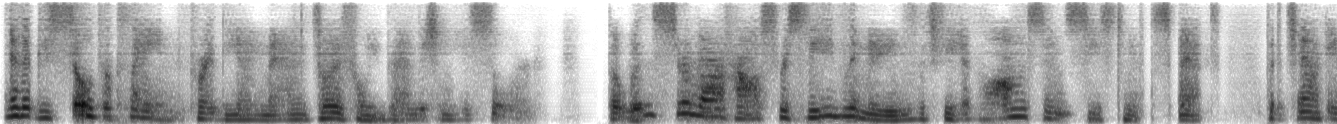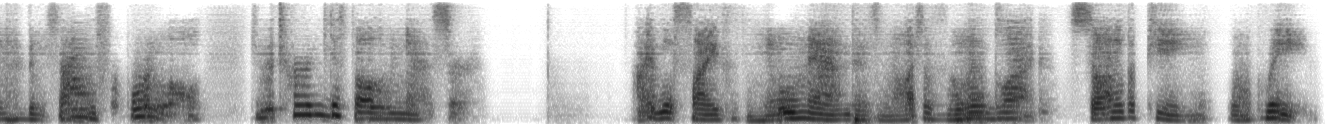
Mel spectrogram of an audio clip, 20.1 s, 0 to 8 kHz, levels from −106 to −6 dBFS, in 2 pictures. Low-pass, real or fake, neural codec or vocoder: 7.2 kHz; fake; codec, 44.1 kHz, 0.9 kbps, DAC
